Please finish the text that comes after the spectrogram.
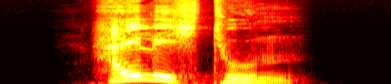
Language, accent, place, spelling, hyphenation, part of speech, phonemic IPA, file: German, Germany, Berlin, Heiligtum, Hei‧lig‧tum, noun, /ˈhaɪ̯lɪçtuːm/, De-Heiligtum.ogg
- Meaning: 1. sacred site; sanctuary; shrine 2. sacred, venerated object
